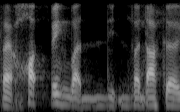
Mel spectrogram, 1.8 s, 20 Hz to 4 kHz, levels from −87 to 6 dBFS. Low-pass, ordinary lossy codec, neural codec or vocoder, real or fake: 3.6 kHz; none; codec, 16 kHz, 4 kbps, FunCodec, trained on LibriTTS, 50 frames a second; fake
